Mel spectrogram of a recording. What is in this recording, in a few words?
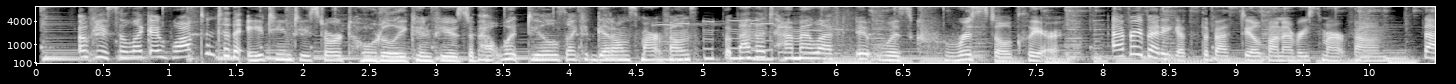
commercials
